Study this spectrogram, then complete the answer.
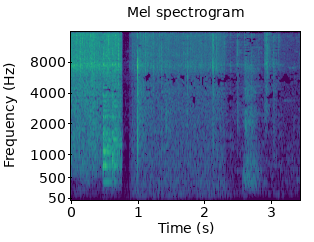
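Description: Egg-dipped bread for French toast frying over a low flame in a pan, a steady soft sizzle close by with a few brief louder bursts as it settles.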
